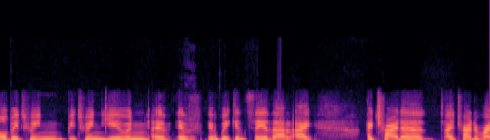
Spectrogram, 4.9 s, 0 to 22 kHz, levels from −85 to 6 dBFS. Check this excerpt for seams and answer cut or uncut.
cut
